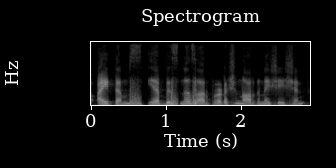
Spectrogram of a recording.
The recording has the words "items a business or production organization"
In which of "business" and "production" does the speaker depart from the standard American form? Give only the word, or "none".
business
